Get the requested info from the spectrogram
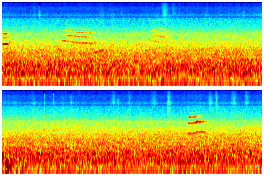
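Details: Playful kittens, four of them said to be naughty and walking over clothes, give thin, high descending meows: a pair of quick cries near the start, another soon after, then a rising-falling mew near the end over steady background hiss.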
